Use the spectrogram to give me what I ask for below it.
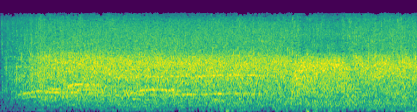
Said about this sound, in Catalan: Sí, aplaudiu.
